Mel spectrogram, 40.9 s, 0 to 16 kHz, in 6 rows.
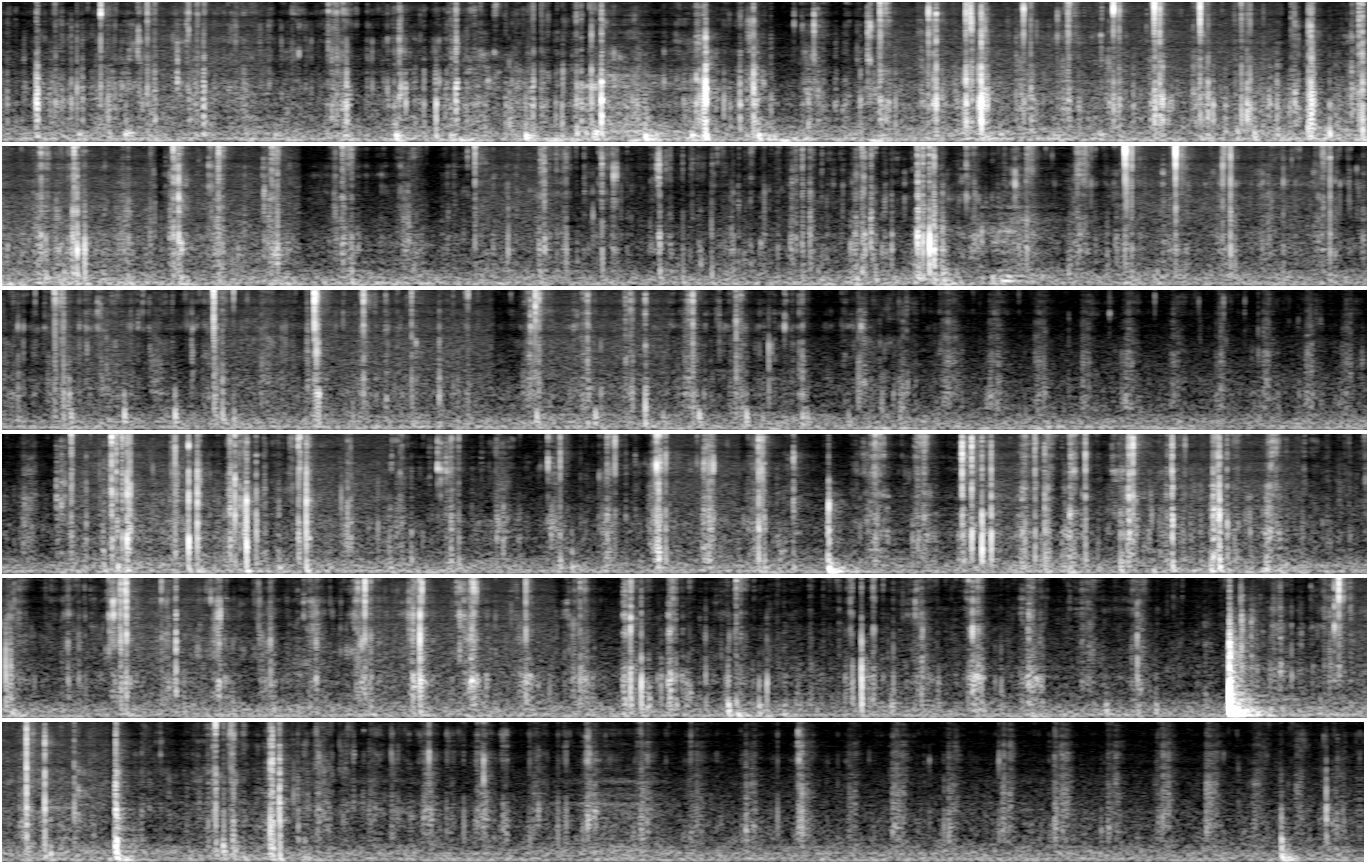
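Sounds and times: rabbit crunching leaf: 0.0s - 40.9s.

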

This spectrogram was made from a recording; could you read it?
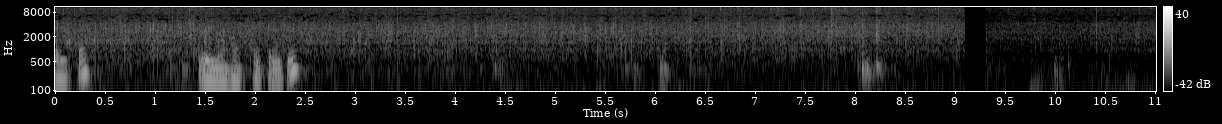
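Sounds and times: dosa sizzling on hot griddle: 0.0s - 11.0s.

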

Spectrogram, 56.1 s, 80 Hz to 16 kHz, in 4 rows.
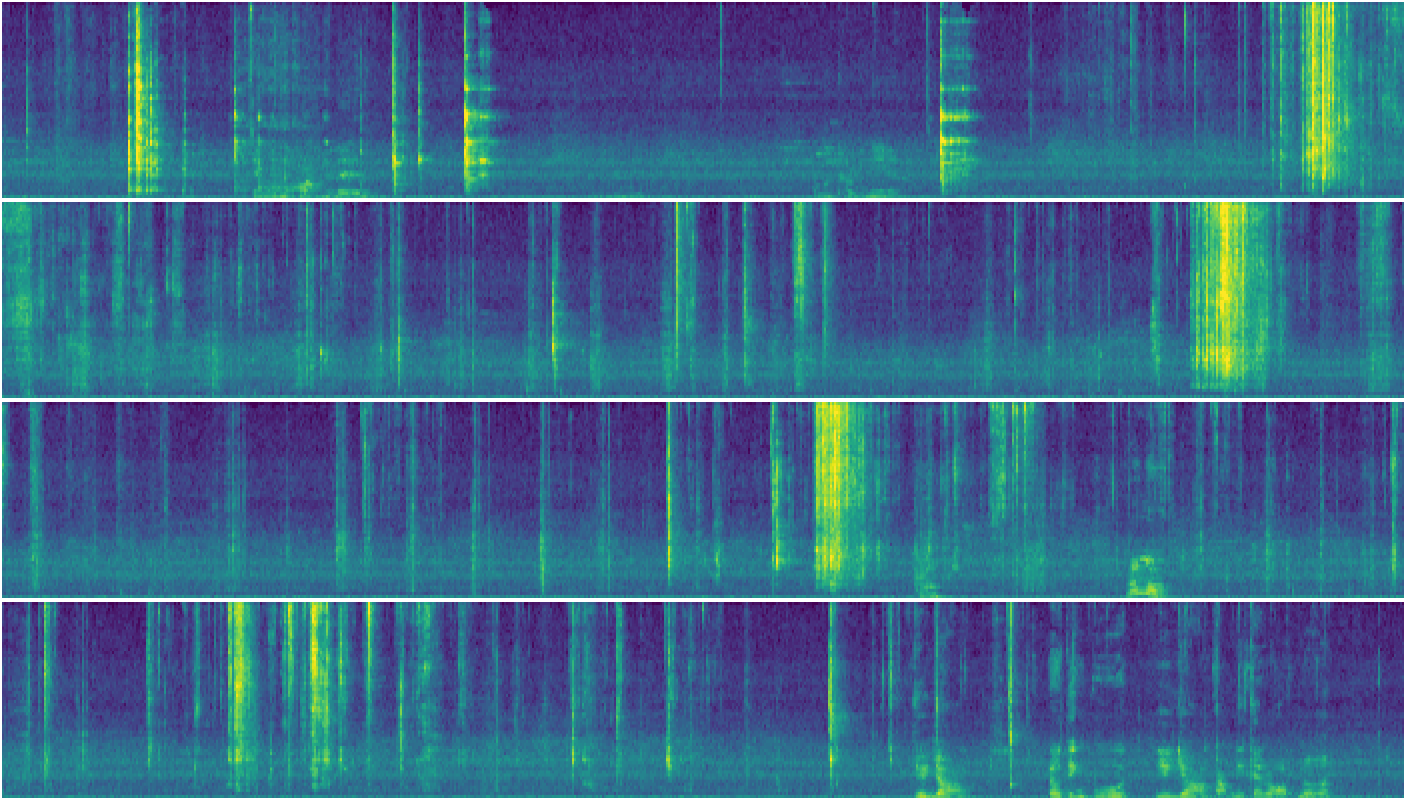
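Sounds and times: steady low hum: 0.0s - 56.0s
person chewing crunchy food: 10.7s - 39.2s, 39.8s - 51.2s.

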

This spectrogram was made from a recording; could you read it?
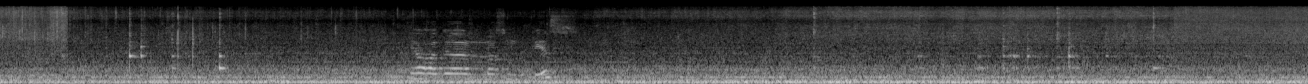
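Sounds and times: onions sizzling in a pan: 0.0s - 13.0s
steady low hum: 0.0s - 13.0s.

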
